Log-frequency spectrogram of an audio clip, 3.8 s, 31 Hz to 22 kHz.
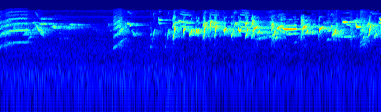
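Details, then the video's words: Pair of European goldfinches of the Constantine type, 2010: a few scattered high chirps, then a dense, fast, liquid twittering song of tinkling and buzzy notes that grows louder toward the end. "Couple du chardonneret 2010 الحسون القسنطيني الاصيل"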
